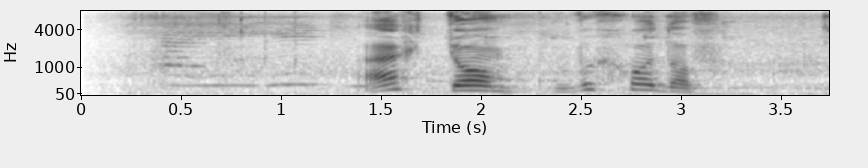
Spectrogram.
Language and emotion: Russian, neutral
